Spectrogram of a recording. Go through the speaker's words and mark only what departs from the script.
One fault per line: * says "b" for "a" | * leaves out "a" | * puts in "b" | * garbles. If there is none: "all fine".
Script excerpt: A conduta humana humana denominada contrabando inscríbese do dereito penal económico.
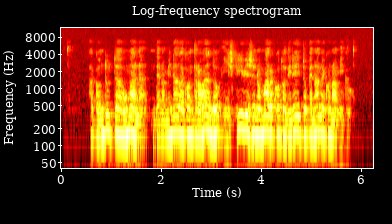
* leaves out "humana"
* puts in "no marco"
